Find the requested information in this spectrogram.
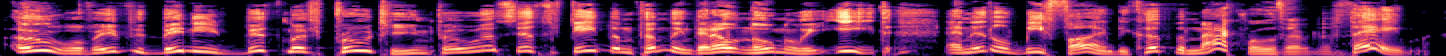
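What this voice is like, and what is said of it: Mocking stupid-sounding character voice. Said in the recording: “That's a really lazy, stupid voice ... really good character voice”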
